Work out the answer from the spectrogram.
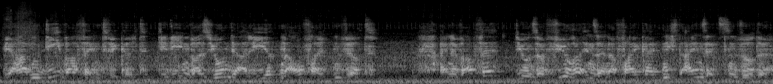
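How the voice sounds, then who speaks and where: An actor playing a fanatical German Nazi commander in a war game, making a grave, resolute villain speech. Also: male voice, medium pitch, lively intonation, brisk, distant mic, noisy background, close to an everyday voice.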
